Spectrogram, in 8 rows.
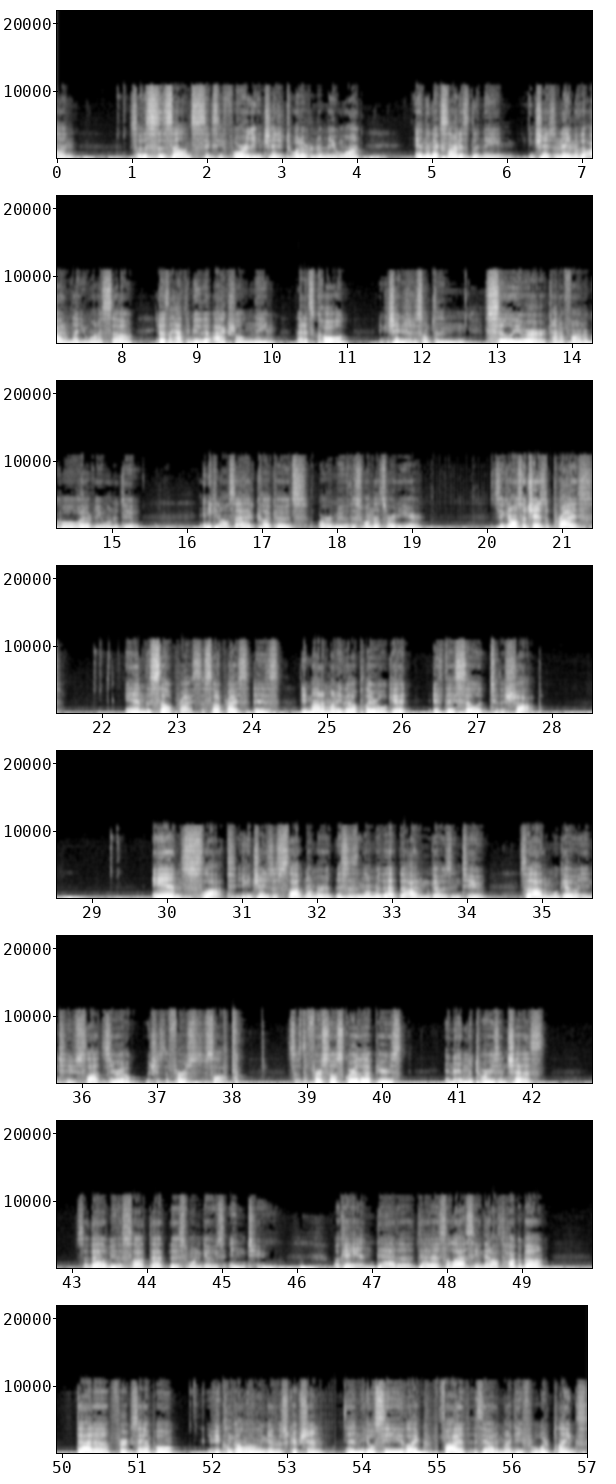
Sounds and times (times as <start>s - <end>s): Speech: 0.0s - 4.2s, 4.8s - 15.5s, 16.2s - 19.2s, 20.1s - 21.5s, 22.2s - 27.9s, 29.8s - 38.2s, 38.8s - 42.2s, 43.1s - 45.8s, 46.5s - 49.4s, 50.2s - 57.0s.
